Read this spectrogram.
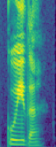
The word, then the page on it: cuida: spanish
